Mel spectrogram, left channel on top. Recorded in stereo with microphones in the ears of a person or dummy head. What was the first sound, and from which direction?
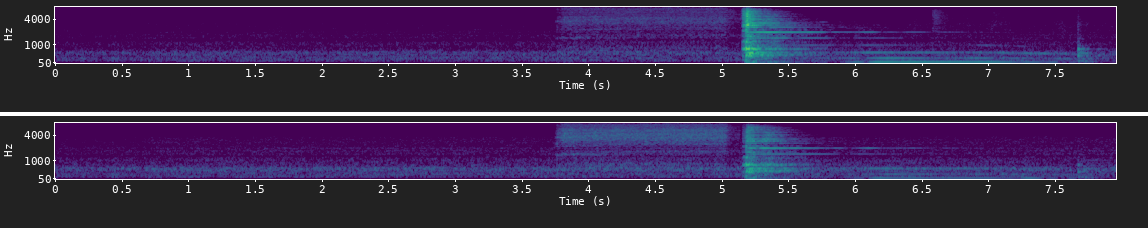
Boiling, 30° right (ahead or behind).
